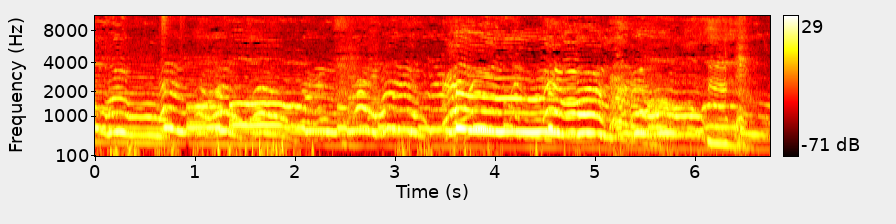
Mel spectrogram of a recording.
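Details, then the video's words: Several whippets singing with a siren at an alarm drill, overlapping yodelling howls bending up and down in pitch, with yips mixed in, over a slowly falling siren tone. "Whippet`s singen bei einer Alarmübung."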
